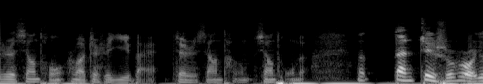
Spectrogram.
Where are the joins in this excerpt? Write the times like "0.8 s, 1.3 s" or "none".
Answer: none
